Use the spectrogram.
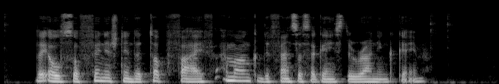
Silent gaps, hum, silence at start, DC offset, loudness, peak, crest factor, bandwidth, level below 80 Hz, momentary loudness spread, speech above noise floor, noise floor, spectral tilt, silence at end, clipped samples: none; none; 0.35 s; under 0.1%; -22 LUFS; -4 dBFS; 18 dB; 11.5 kHz; -56 dBFS; 9 LU; 36 dB; -57 dBFS; -6.5 dB/octave; 0.75 s; under 0.1%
